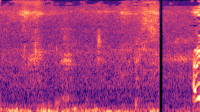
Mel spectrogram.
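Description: Low, uneven rumble of wind on the microphone with a few faint clicks, cut off abruptly about one and a half seconds in. A boy's raised voice begins just at the end.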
